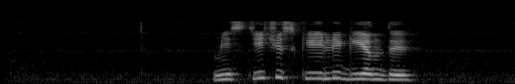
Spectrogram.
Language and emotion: Russian, neutral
